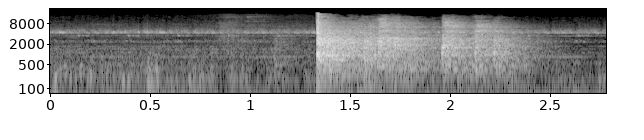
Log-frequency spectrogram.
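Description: A dining table set with a meal is kicked over. A loud, sudden crash of clattering dishes and glass is followed by a second crash about half a second later, then a fading rattle.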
